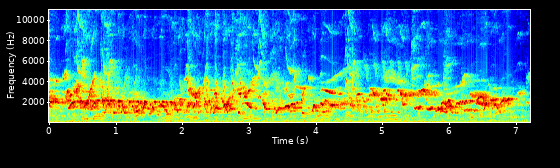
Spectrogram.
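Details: Loud, continuous white-rumped shama song mixing clear whistled notes, rapid slurred trills and rasping squawks in quick varied phrases, over a faint low hum.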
